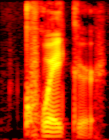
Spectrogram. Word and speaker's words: Kveikur: I'm told it's pronounced Quaker, but if I spell it for you, you won't think that, because it's K-V-E-I-K-U-R, or Kveikur, if you want to go, like, more Yiddish than Icelandic.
